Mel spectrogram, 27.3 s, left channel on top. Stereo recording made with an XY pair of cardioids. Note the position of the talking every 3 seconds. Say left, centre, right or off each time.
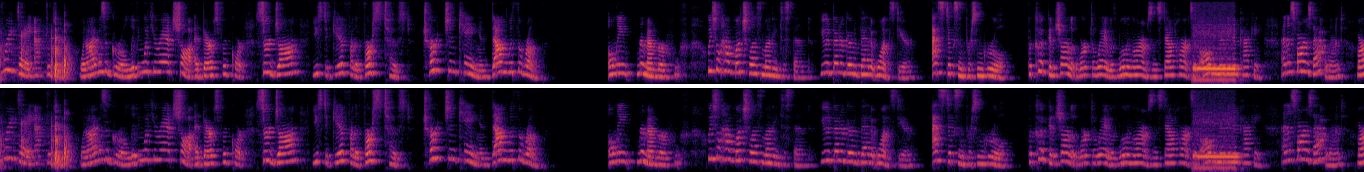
left, left, centre, left, left, left, left, left, left.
